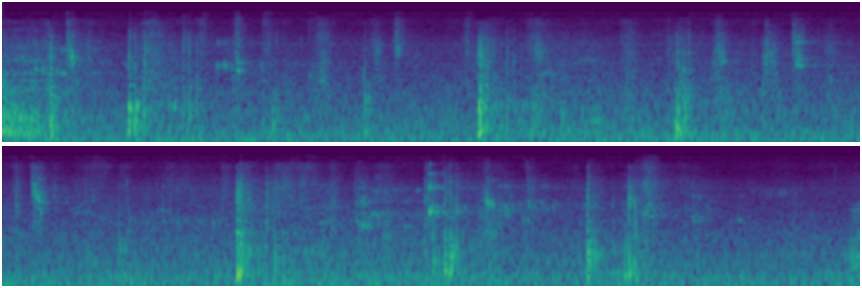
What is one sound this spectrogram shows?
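Tennis balls are hit with sharp, hollow pops, back and forth, outdoors.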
